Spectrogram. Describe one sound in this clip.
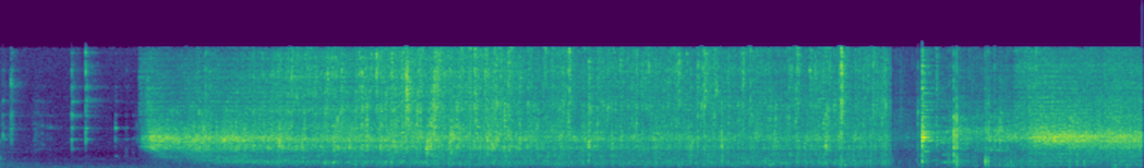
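Beaten egg hisses and sizzles loudly as it is poured into a hot wok.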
